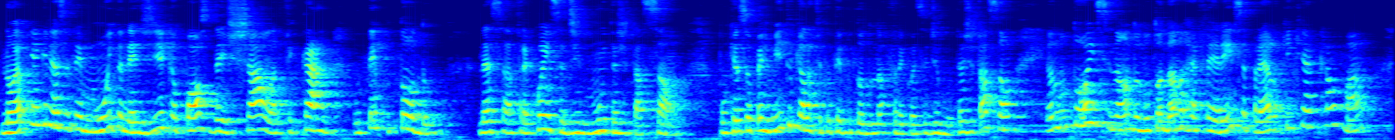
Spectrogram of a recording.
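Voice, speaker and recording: A woman's voice: sits high, animated, fast, a little mellow, reverberant. A woman educator giving a live talk on parenting, explaining patiently and acting out scolding parents.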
